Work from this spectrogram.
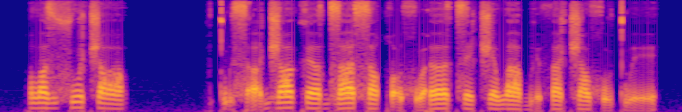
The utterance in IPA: lˠɜzsʷɤt͡ʃɑ | tʷḭsa̰d͡ʒɑɐ̯kɛɐ̯ d͡za sɐqʷa̰ χʷa̰ɾɜt͡set͡ʃɛ wabḛθa t͡ʃɑχʷḛtʷḛ

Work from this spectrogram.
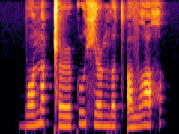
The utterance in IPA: bɔnɒ ǁə˞ku ɕə˞ŋɾɤ t͡sʼɒvʁɔχ

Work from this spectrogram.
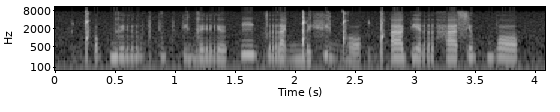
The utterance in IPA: ǃʼɔkɡʉruk pʲukʷpʲɔɡʏrʏ | ŋukraɡ͡ǃʏ fʲɔɡ͡ǃɔ | ǃʼapʲar hasʏkʷ bɔ

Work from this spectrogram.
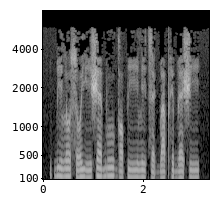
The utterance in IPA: ɓi˦lo˦so˨˦ ji˨ʃɛ˦buː˦ɡɔ˨ piː˦ li˦˨t͡sɛ˨ɡ͡ba˦pʰɪ˦ bɛ˦ʃi˦

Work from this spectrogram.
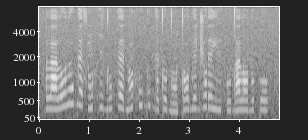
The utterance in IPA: la˨lo˨˦lo˦ɡɛ˦˨ sũ˨˦hi˦˨du˨˦kɛ˦˨ dɔ̃˨˦hu˦ɡu˦ ɡɛ˧to˧ dɔ̃˨ tɔ˨˦de˧ d͡ʒo˦ɾe˧jĩ˨hu˨ da˨˦lɔ˧ do˧ko˧

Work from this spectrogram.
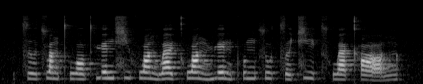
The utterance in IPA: t͡sɹ̩˧˥t͡swɑ˧ŋt̪ʰwɔ˧˥t̪ʰɥɛ˥n ɕi˥fwɑ˥˧ŋwa˥˧ɪ̯ kʰwɑ˥˧ŋmɥɛ˥˩npʰʊ˥ŋsu˥˩ t͡sɤ˧˥t͡ɕi˥˩ t͡sʰwä˧˥kʰɑ̰˨˩˦ŋ

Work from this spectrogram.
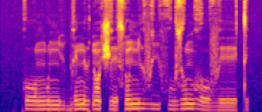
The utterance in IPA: koː˧ŋu˧ɲi˨be˦ nɨ˨ɗɔ̃˧ʃe˨sũ˦ ɲɨ˦viː˧fu˨˦zu˦ŋ ɣoː˨ veː˨t

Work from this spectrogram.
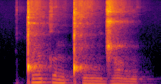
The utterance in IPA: ǃə̃koŋ ǃʰẽŋɖ͡ʐɔ̃ŋ

